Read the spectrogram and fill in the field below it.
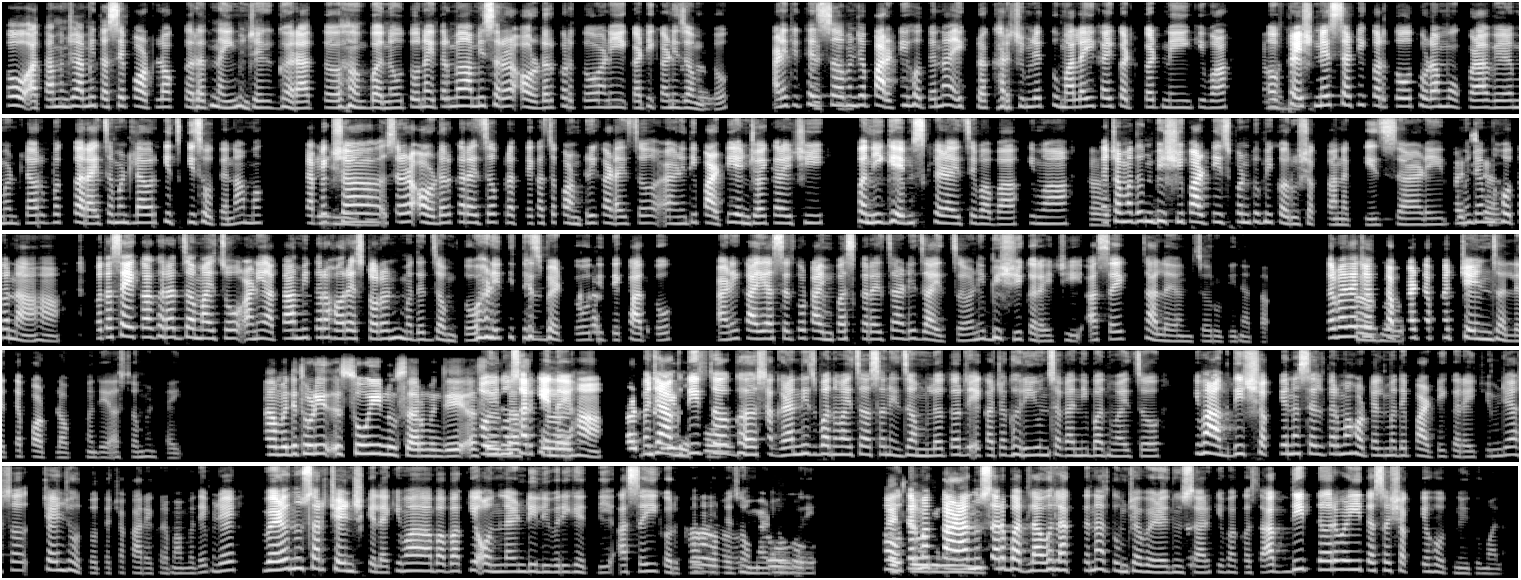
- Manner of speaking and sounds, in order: in English: "पॉटलॉक"; chuckle; unintelligible speech; in English: "फ्रेशनेससाठी"; in English: "रेस्टॉरंटमध्येच"; laughing while speaking: "आणि तिथेच भेटतो"; other background noise; chuckle; in English: "रुटीन"; in English: "पॉटलॉकमध्ये"; laughing while speaking: "लागतं ना"
- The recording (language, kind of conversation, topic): Marathi, podcast, स्वयंपाकाच्या किंवा सगळ्यांनी आणलेल्या पदार्थांच्या मेळाव्यातली तुमची आवडती आठवण कोणती आहे?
